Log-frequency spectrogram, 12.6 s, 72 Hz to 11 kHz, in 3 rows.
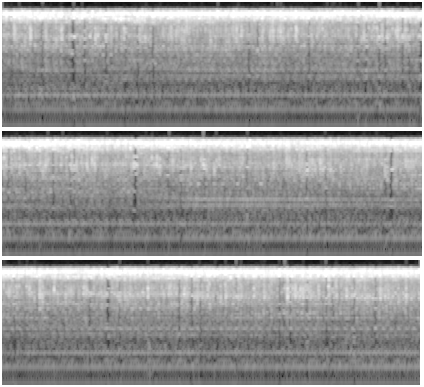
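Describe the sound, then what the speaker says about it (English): A John Deere 4x4 tractor's diesel engine idles steadily while warming up, a loud, even rumble with constant vibration throughout and no talk. "Let's warm up this engine."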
